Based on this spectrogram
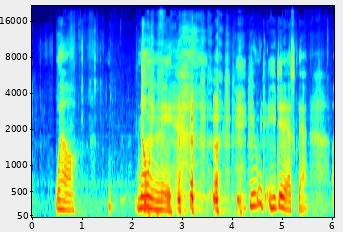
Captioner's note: laughing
